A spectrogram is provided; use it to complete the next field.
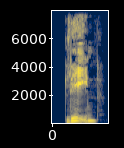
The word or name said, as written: len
